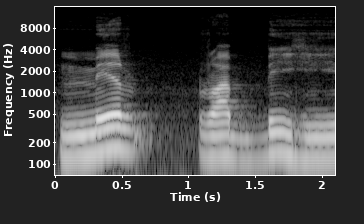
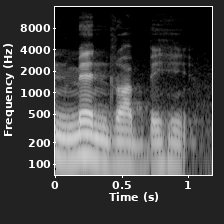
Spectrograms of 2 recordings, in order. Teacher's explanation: نون تلفظ نمیشه، را تلفظ میشه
